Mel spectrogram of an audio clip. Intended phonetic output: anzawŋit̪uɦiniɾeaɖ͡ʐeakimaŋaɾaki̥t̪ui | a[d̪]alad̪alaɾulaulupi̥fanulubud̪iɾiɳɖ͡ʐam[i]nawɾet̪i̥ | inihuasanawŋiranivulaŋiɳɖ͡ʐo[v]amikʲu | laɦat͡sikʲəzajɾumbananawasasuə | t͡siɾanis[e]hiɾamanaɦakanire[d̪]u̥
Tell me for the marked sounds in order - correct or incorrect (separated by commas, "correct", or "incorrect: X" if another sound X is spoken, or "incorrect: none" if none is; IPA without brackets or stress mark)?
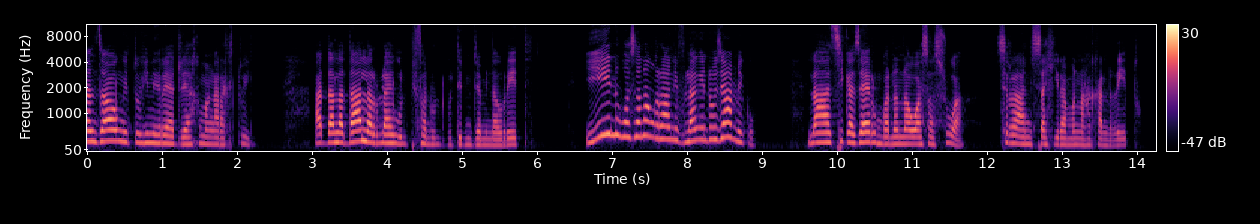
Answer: correct, correct, incorrect: z, incorrect: a, incorrect: t̪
